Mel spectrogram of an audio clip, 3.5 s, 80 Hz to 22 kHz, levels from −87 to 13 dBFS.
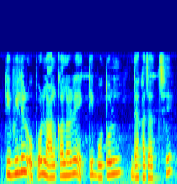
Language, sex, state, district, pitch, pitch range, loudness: Bengali, female, West Bengal, Alipurduar, 250 Hz, 210-270 Hz, -13 LUFS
